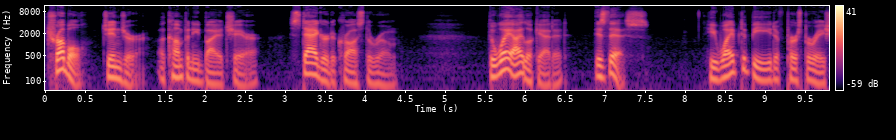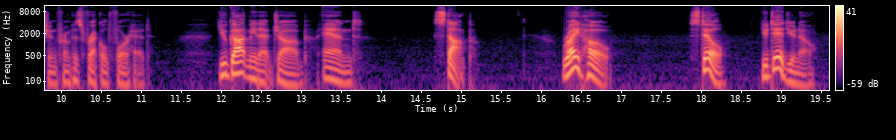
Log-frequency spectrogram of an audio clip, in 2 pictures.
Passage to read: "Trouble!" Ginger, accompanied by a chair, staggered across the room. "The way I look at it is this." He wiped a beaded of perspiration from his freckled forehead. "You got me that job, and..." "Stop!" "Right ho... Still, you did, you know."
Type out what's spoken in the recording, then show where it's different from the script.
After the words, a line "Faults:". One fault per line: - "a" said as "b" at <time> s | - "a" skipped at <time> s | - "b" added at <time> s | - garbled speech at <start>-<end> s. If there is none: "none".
"Trouble!" Ginger, accompanied by a chair, staggered across the room. "The way I look at it is this." He wiped a bead of perspiration from his freckled forehead. "You got me that job, and..." "Stop!" "Right ho... Still, you did, you know."
Faults:
- "beaded" said as "bead" at 8.8 s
